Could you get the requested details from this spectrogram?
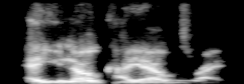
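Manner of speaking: soft, quiet, understated, low-key voice. Retelling what someone said after screaming earlier: imitating someone speaking quietly. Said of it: "And then quietly".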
